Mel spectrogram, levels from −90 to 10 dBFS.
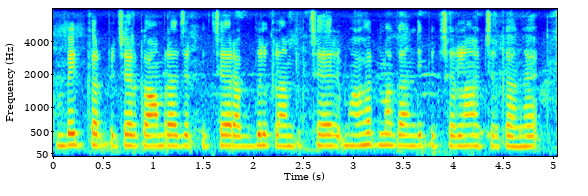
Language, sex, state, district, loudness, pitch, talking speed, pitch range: Tamil, female, Tamil Nadu, Namakkal, -17 LUFS, 215 Hz, 140 wpm, 210-220 Hz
